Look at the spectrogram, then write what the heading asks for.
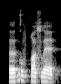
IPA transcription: ə ɡ o v qʷ a sʷ ɛ

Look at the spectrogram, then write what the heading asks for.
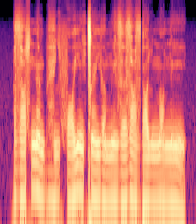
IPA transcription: z ɑ ɬ n ɛ̃ bʱ ɛ ʎ f ɔ j ĩ ǀ ɛ̃ j ə m ĩ z ə z ɑ z ɾ ɒ ʎ n ɔ n ĩ

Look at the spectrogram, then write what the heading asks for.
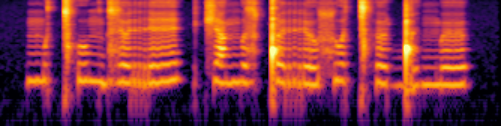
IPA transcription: m ʊ ǀʰ u ŋ d͡z ø r e | t͡ʃ a ŋ ʊ z ǃ ʏ r ø sʷ ɛ ǀʰ ø ɡ͡ǃ ɪ ŋ͡m ø

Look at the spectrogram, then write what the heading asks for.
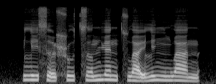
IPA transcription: l i˧˥ s ɹ̩˨˩ ʂ u˧˥ t͡s ɤ˧˥ n̪ ɥ ɛ˥˩ n t͡s w a̰˨˩ ɪ̯ l i˥˧ ŋ n̪ w a˥˩ n

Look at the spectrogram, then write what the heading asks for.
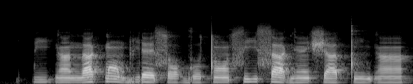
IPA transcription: k͡p i˨ ɡ ã˨ n a˨˦ k͡p ɔ̃˦˨ b i˨˦ ɾ ɛ˧ s ɔ˨ ɡ o˨ t ɔ̃˧ s i˦ s a˦˨ ɡ ɛ̃˧ ʃ a˧ t ĩ˨ ɡ ã˧

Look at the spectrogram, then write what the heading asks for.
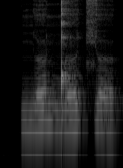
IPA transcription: ɲ œ ŋ͡ǃ œ t͡ɕ œ

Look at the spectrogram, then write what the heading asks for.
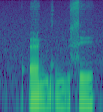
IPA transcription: ʔ æ ŋ ɡ o ŋ͡m ʉ s e

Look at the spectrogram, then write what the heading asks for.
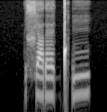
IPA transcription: ɕ a ɾ ɛ ǃʼ i

